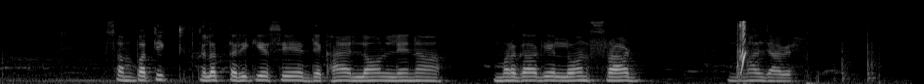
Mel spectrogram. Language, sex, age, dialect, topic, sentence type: Magahi, male, 25-30, Northeastern/Surjapuri, banking, statement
